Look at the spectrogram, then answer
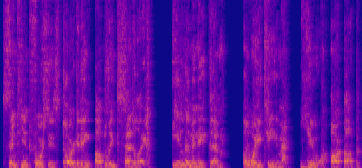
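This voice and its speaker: An actor playing a grave male ship AI who gives clipped, measured military reports in a video game. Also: on the low side, faint music behind. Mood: steady. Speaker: ship's command AI.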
